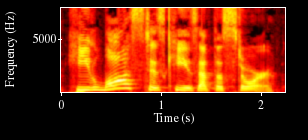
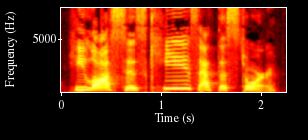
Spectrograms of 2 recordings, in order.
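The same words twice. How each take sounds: First: The word lost is stressed. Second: The word keys is stressed. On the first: The keys were lost, not forgotten or found. "We can also emphasize the verb" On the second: It was the keys, not the wallet. "By emphasizing keys more than the rest of the other words"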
